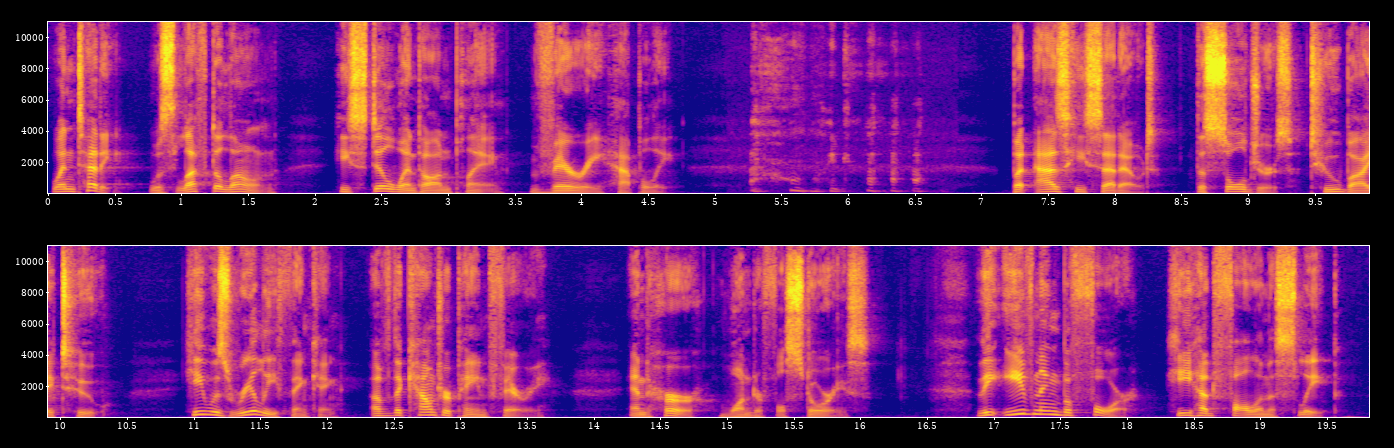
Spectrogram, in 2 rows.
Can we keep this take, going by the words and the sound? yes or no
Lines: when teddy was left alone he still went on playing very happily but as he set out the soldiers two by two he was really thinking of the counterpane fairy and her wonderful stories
no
